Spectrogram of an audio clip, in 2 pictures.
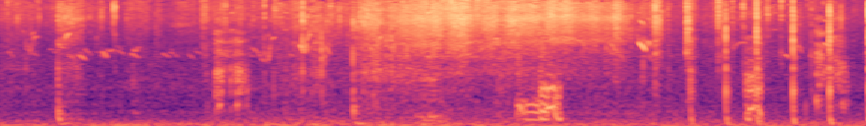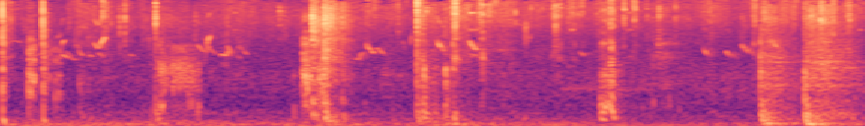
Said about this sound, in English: And we've got chicks of every shape, size and colour.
